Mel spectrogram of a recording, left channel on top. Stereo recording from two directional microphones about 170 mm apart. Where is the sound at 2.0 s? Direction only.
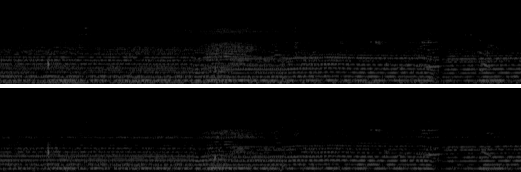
25° left (ahead or behind).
